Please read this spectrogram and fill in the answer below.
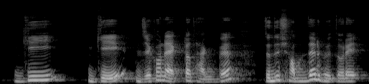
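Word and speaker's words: ghiaia: প্রস্থ এরপরে নুরি পাথর নুরি পাথরকে বলা হয় গিয়া গি আইয়া গি কিভাবে লিখে জি আক্কা গি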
